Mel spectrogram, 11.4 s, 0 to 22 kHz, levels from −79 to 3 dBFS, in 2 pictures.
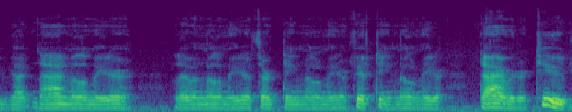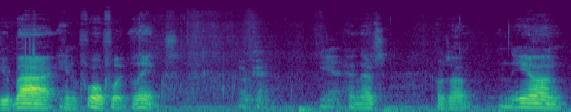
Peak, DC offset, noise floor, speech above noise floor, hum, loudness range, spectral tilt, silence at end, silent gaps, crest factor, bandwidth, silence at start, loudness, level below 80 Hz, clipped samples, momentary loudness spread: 0 dBFS; under 0.1%; -43 dBFS; 22 dB; none; 14 LU; -7 dB/octave; 0 s; none; 22 dB; 17.5 kHz; 0 s; -22 LUFS; -46 dBFS; under 0.1%; 21 LU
